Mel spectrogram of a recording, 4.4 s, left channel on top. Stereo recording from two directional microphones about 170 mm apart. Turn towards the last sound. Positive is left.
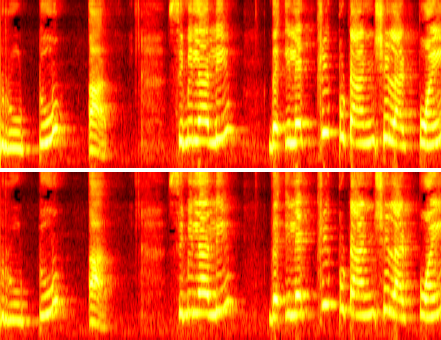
turn(degrees=40)  # may be behind; listen again after turning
